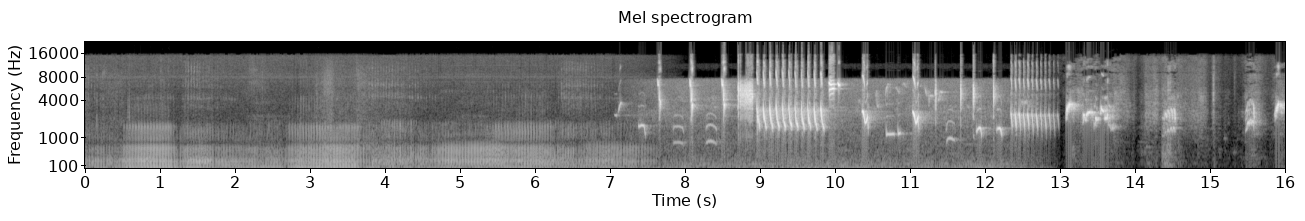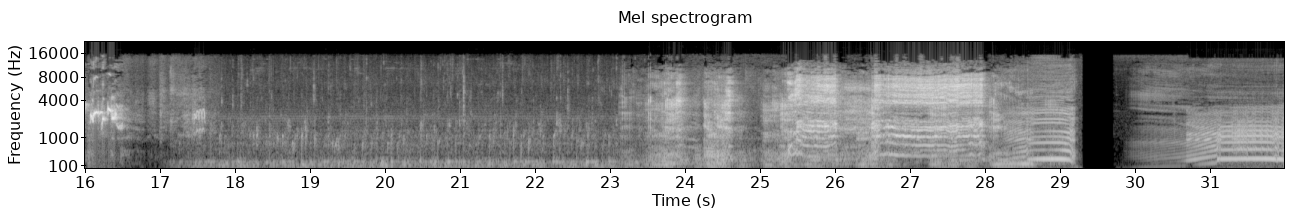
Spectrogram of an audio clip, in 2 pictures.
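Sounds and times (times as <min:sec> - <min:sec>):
shrill bird chirps and squawks: 0:07.1 - 0:13.8, 0:15.4 - 0:16.7.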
